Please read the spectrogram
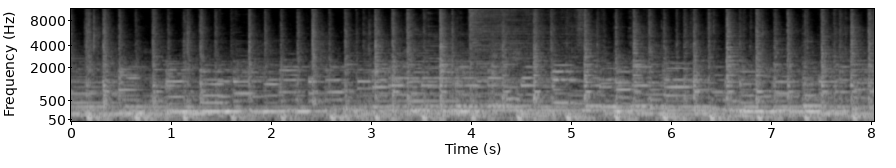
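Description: Live band music: oud and acoustic guitar plucking over electric bass and a drum kit keeping a quick, steady beat, with a cymbal crash about halfway through.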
